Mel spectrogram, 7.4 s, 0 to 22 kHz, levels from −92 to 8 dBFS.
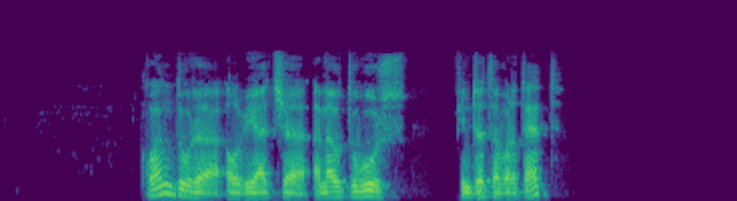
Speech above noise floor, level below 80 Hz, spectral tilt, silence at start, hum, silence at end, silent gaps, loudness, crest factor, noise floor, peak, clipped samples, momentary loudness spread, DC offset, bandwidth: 61 dB; -50 dBFS; -6 dB/octave; 1.45 s; none; 1.85 s; 4.39-4.54 s; -16 LUFS; 18 dB; -77 dBFS; -2 dBFS; under 0.1%; 6 LU; under 0.1%; 7.8 kHz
